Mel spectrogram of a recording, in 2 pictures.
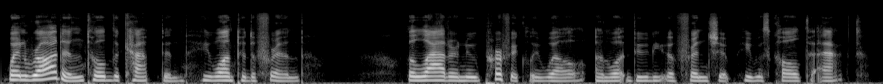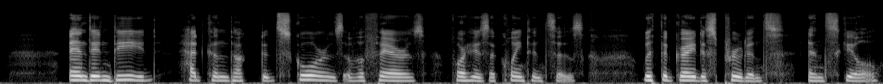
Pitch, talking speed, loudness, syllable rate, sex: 175 Hz, 135 wpm, -19 LUFS, 4.2 syllables/s, female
